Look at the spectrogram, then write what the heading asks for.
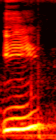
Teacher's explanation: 전설이면서 고모음에서 평순인 건 이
